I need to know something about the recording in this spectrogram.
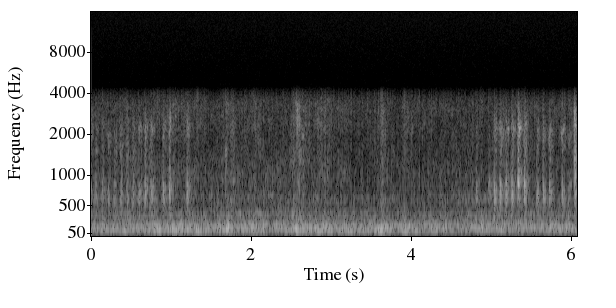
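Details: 2007 Subaru Forester XT running with uneven knocks coming and going in short bursts; no check engine light or smoke, car began vibrating a lot; owner suspects rod knock but the intermittency leaves the cause unconfirmed.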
